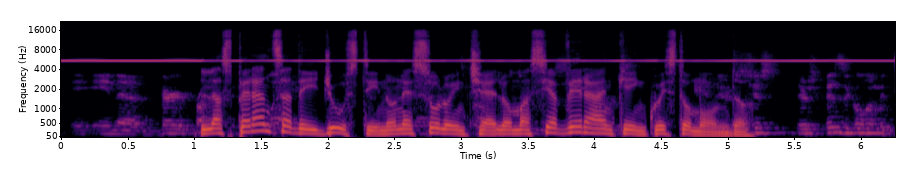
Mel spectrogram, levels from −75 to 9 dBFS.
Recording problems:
squashed, flat; somewhat, background pumping
high-pitched whine; loud; throughout; 5.5 kHz, 4 dB below the speech
voice in the background; noticeable; throughout; 15 dB below the speech

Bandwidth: 16 kHz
